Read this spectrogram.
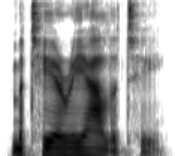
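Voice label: "materiality", British English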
